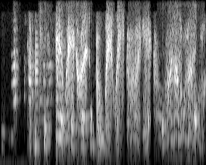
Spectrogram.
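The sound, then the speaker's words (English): Someone does a Donald Duck cartoon voice, rattling off raspy, quacking, garbled speech in a continuous stream for about four seconds. “Is that Donald? Man, hold on. We're not having Donald Duck on the show, okay?”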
